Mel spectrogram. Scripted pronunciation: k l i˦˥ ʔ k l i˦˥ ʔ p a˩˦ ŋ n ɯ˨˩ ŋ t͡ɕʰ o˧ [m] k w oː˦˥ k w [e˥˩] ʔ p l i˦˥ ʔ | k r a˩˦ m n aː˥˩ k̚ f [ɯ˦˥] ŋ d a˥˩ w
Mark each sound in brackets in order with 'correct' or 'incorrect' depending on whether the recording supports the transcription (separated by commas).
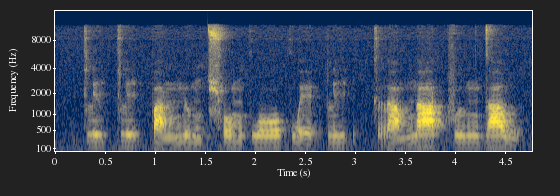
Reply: correct, incorrect, correct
